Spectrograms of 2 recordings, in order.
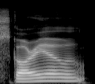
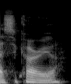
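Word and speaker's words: Sicario: This was Scario. Am I saying it right? Sakario, something like that. Yeah, Sakario. Yeah, the second one. Correct.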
